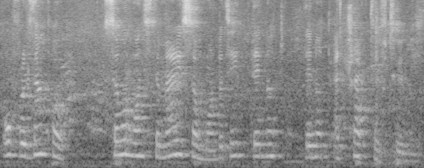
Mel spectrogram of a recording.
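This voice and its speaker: A woman's voice: mid-range voice, normal speed, a crowd in the background. A woman giving an earnest religious lecture on marriage, counselling her listeners and often restarting her phrases. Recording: very echoey hall with noise.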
